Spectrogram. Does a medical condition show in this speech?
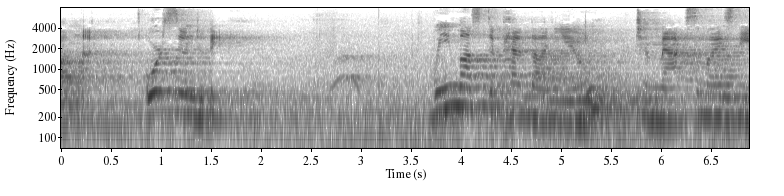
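No.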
